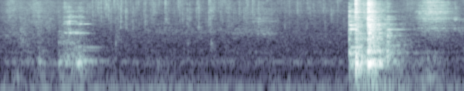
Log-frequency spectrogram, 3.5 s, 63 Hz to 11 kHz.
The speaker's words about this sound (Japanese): まあ大さじ1杯ぐらいのお酢をご飯にかけてしゃもじでご飯を混ぜます。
